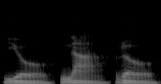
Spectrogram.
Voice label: "yonaro", concat syllables; Affixing experiment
